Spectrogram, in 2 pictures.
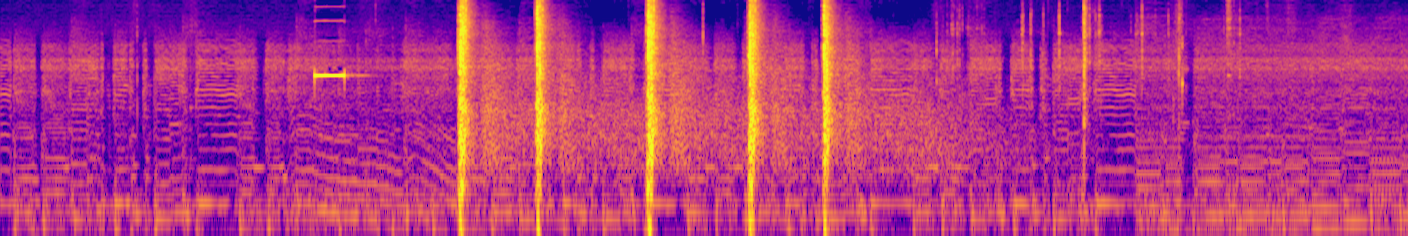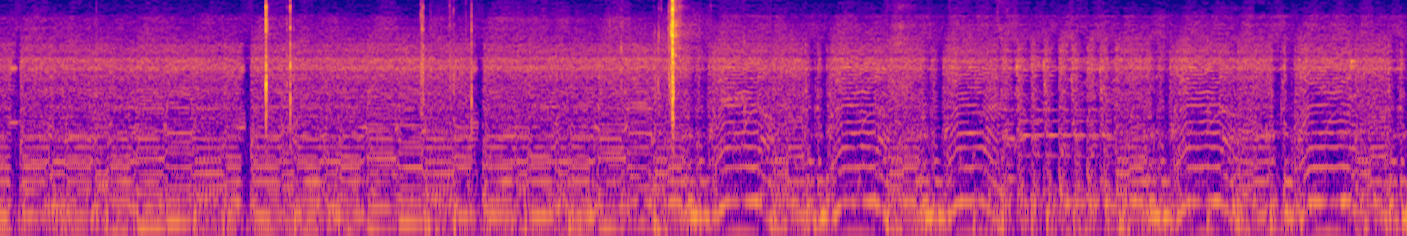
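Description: Shot-timer start beep, then five handgun shots fired over about four seconds, the fifth coming just over five seconds after the beep: over the drill's five-second par. Guitar music plays underneath throughout.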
